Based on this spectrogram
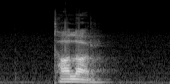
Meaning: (adjective) 1. green, verdant (of vegetation) 2. young (newly sprouted) 3. youthful, energetic, vigorous 4. flexible, pliable, supple; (noun) verdure, vegetation
- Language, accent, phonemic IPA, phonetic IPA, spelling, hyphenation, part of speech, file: Armenian, Western Armenian, /tɑˈlɑɾ/, [tʰɑlɑ́ɾ], դալար, դա‧լար, adjective / noun, HyW-Hy-դալար.ogg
